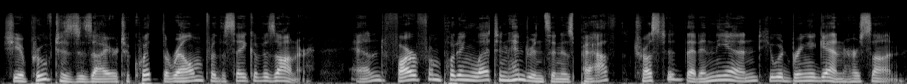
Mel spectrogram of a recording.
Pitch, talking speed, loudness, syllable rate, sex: 165 Hz, 230 wpm, -19 LUFS, 5.3 syllables/s, male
